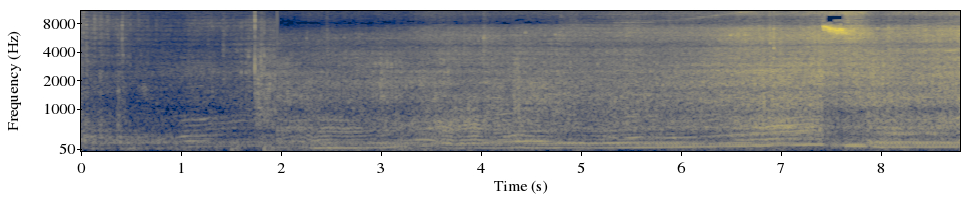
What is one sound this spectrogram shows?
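A rally car engine roars closer, revving hard and shifting gears.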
